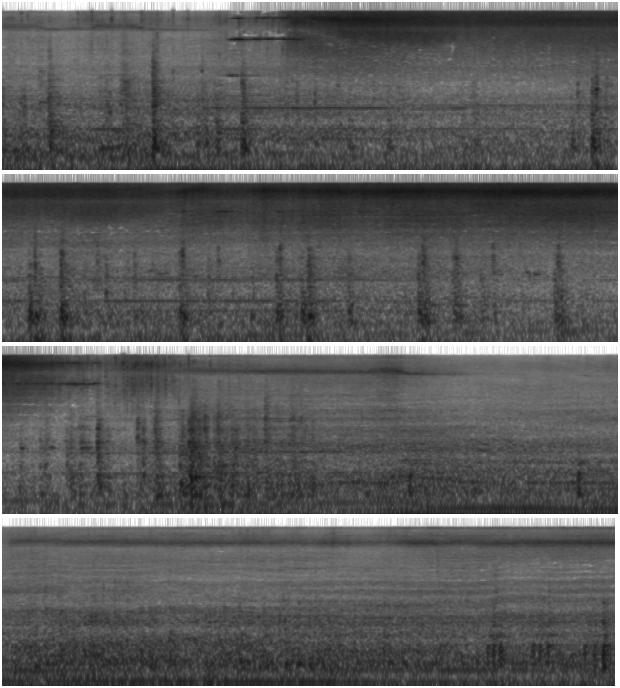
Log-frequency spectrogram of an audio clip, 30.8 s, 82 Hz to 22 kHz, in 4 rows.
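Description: A Kobelco hydraulic excavator's diesel engine runs steadily, with clanks and knocks from the bucket and tracks. A loud hiss from about 4 to 16 seconds goes with gravel and dirt being dumped from the bucket into the trench.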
